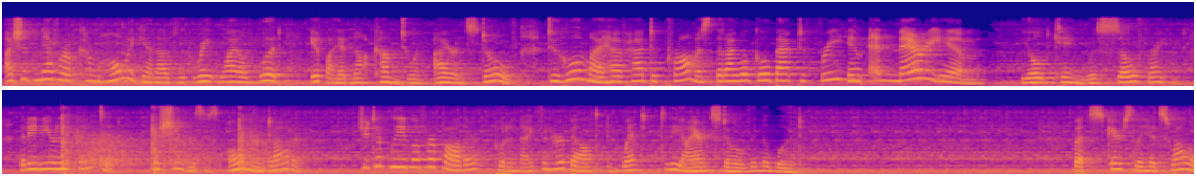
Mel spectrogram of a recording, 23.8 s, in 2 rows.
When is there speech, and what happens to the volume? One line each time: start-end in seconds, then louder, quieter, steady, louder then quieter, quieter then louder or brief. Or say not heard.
0.0-20.0 steady
22.5-23.7 brief.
